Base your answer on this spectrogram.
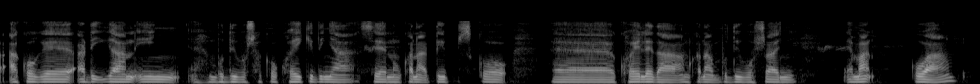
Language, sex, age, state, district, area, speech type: Santali, male, 18-30, West Bengal, Purulia, rural, spontaneous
